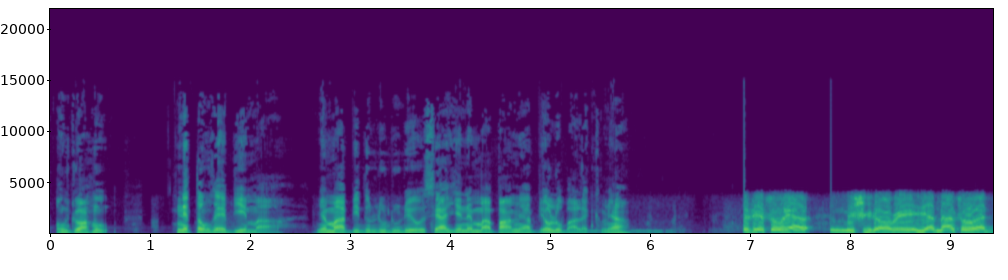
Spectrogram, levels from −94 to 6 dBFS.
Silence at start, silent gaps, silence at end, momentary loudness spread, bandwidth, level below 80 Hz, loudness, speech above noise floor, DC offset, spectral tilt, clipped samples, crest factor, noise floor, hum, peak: 0.05 s; none; 0 s; 11 LU; 13 kHz; -54 dBFS; -24 LUFS; 40 dB; under 0.1%; -6 dB/octave; under 0.1%; 18 dB; -64 dBFS; none; -6 dBFS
